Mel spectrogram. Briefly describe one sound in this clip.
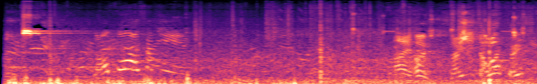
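Young girls shout and call out outdoors.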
